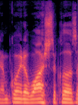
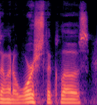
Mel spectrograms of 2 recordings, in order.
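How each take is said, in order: First: Said in the usual way. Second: WASH said as warsh; intrusive R. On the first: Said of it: "instead of w-, announcing". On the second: Shown as a demonstration. Showing a regional habit, wash said as warsh. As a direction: add an R before the SH in wash. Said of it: "stick in that R".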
